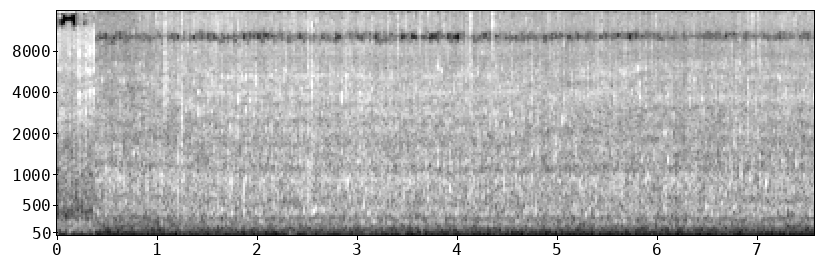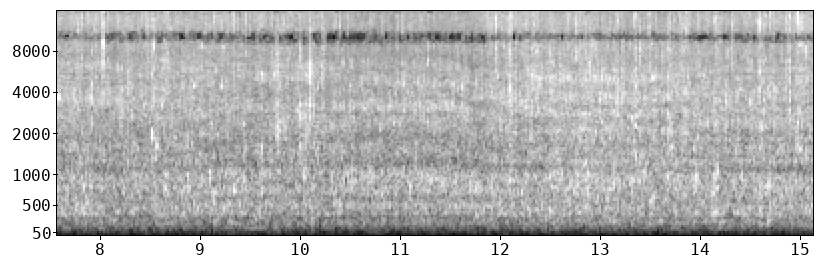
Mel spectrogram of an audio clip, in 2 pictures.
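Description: Stream water trickling and gurgling steadily while crystals are washed during crystal hunting, a continuous moderate babbling flow, nearby, with no voices.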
